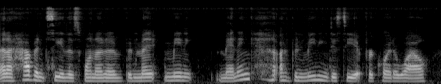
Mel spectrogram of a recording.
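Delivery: hurried, rushed, stumbling over words. A fan saying they've long meant to see this film: talking fast, stumbling over words. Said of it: "I'm talking so fast that I'm like stumbling over my words".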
